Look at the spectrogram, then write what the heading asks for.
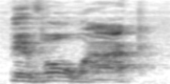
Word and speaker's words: bivouac: Now, I know some people pronounce it Bivouac, but I've always pronounced it Bivouac without the O, so you'll just have to bear with me.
